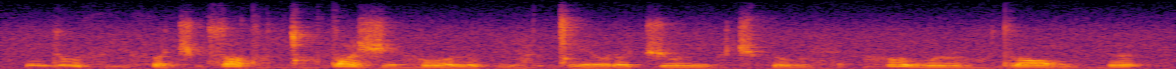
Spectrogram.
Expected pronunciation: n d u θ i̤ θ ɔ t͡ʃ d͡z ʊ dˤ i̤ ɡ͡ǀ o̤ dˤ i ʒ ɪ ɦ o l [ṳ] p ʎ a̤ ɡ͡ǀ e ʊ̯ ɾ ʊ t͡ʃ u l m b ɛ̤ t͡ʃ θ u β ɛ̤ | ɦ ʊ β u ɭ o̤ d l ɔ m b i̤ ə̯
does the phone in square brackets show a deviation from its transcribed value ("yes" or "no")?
yes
